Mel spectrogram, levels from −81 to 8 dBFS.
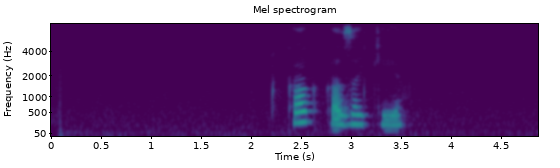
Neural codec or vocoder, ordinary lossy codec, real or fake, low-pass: none; none; real; none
